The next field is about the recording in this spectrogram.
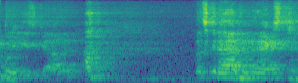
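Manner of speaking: high, desperate sobbing, crying and pleading. Recalling lying curled up after a girl was hit with a bottle, imitating own past crying plea. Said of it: "curled up in the fetal position crying".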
